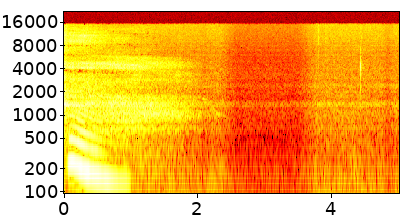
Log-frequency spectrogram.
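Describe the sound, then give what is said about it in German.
Deep breathing during a guided breathing exercise: a long exhale through the mouth comes first as a loud, voiced sigh falling in pitch. It fades into a silent pause, then a quiet inhale through the nose follows. “Atme noch einmal durch die Nase ein. Halte den Atem und atme durch den Mund wieder aus.”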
